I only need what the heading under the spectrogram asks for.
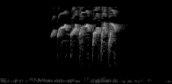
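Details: Scarlet minivet, locally called mantenan gunung, giving a powerful 'tembakan' song burst: a rapid run of high, sharp chirping notes lasting under a second, with a faint low hum beneath.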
